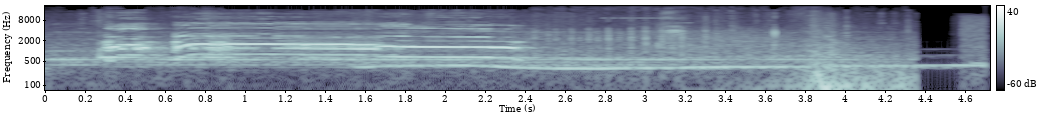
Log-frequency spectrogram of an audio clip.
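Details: A rooster crowing at night gives a single loud, hoarse crow of about two seconds in several drawn-out parts over a low, steady droning tone that lingers afterward; night crowing is linked in folk belief to roosters seeing ghosts.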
